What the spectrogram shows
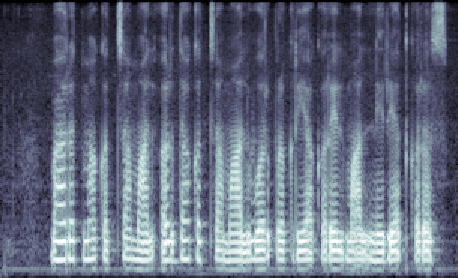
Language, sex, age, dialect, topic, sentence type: Marathi, female, 31-35, Northern Konkan, agriculture, statement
